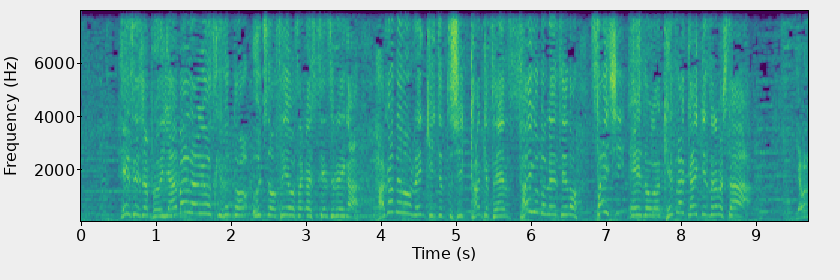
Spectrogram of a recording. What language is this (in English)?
Japanese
